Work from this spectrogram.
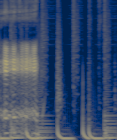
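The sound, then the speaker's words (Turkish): Lambs bleat in highland pastures, starting with one long, strained cry and followed by several shorter, wavering bleats with brief gaps between them. “kuzular öttü.”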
